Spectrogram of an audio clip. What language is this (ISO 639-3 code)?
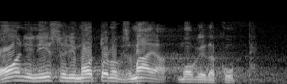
srp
